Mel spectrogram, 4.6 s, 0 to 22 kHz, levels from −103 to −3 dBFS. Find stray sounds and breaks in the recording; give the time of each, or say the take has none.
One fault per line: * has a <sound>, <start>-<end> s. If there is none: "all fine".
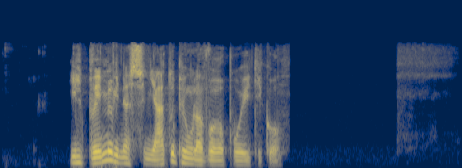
all fine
